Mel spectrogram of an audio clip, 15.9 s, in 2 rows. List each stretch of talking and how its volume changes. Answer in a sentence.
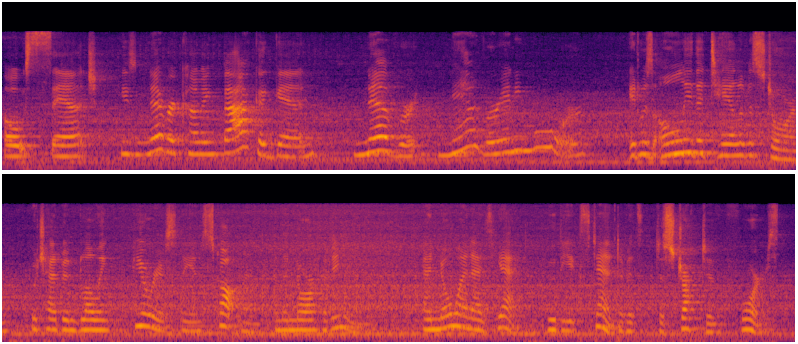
The talking can be heard from 0.0 to 15.7 s, at a steady volume.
